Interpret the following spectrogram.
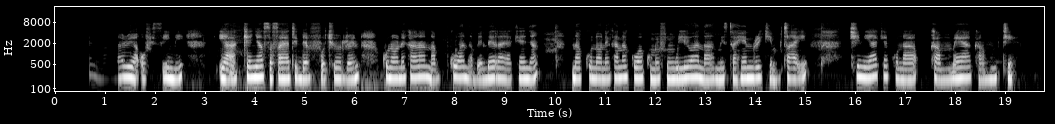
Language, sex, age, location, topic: Swahili, female, 18-24, Kisumu, education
